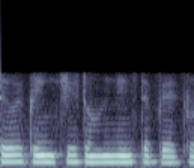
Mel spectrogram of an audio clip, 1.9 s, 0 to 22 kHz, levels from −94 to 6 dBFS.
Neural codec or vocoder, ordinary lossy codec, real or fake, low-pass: codec, 16 kHz, 0.5 kbps, FunCodec, trained on Chinese and English, 25 frames a second; none; fake; 3.6 kHz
